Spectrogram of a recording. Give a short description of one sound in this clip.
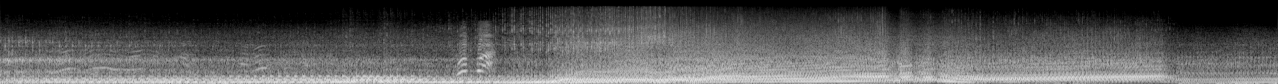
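A small car engine idles and then revs loudly as the car pulls away.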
